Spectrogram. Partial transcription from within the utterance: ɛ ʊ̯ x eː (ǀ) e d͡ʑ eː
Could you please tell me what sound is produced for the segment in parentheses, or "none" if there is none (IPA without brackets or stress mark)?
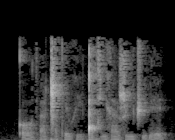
ǃ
